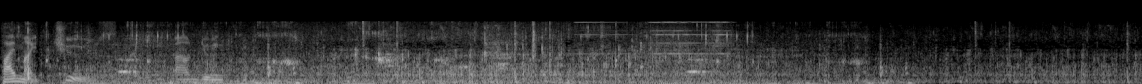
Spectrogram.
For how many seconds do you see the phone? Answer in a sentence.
The phone can be heard for 2 seconds in total.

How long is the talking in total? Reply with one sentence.
The talking can be heard for 2 seconds in total.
